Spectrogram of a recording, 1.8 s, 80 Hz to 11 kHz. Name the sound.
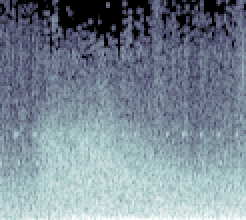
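explosion in video game Command & Conquer Red Alert 3 Uprising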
